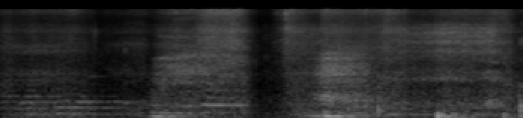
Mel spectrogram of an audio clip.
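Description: A man snores softly nearby.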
